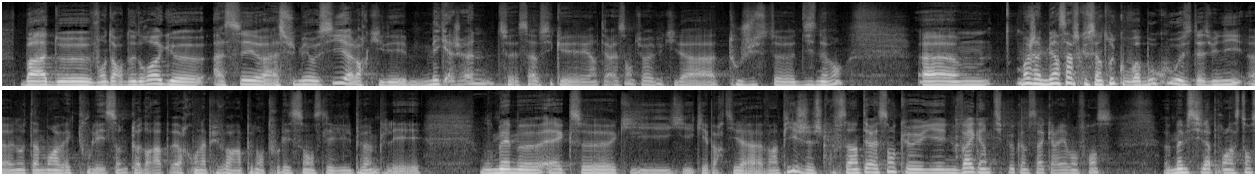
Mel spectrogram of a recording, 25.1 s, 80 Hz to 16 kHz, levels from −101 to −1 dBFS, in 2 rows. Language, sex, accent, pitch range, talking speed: French, male, French, 135-170 Hz, 245 wpm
